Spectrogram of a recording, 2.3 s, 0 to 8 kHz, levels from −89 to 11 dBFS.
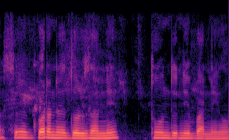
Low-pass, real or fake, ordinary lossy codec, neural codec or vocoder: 7.2 kHz; fake; none; vocoder, 22.05 kHz, 80 mel bands, WaveNeXt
